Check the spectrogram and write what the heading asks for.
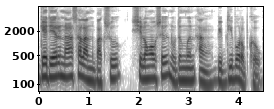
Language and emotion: Bodo, neutral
